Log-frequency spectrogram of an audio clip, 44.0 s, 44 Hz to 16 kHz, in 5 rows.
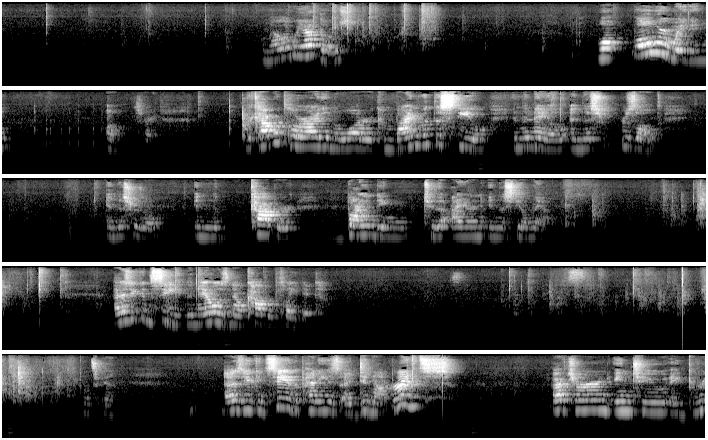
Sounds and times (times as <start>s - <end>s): Inside, small room: 0.0s - 43.9s
Speech: 3.2s - 4.4s, 7.4s - 9.0s, 10.1s - 10.8s, 11.8s - 17.1s, 18.9s - 24.6s, 27.8s - 30.6s, 36.2s - 36.7s, 38.0s - 41.0s, 42.0s - 43.9s.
